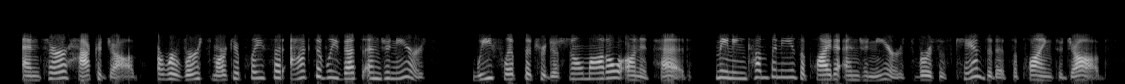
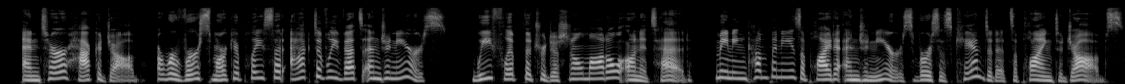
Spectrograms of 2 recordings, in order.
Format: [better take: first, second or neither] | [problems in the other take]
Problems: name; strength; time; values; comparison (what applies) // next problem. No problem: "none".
second | phone-call audio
